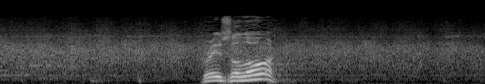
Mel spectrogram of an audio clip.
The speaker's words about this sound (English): So would you give a warm Charleston Church welcome to evangelist Jonathan Shuttlesworth, please. Give Jesus a great big hand clap in Central Maine.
